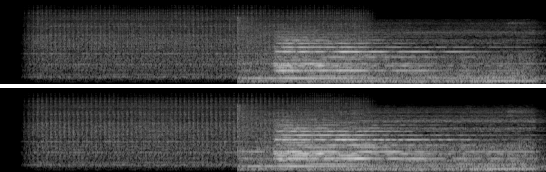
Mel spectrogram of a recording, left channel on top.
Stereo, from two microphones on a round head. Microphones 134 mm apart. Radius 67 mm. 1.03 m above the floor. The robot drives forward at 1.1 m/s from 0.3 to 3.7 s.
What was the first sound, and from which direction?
A bell, 15° right (ahead or behind).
